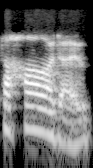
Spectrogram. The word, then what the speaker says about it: Cerrado: a rather hallowed word the Sado or the saho as it's pronounced uh in Portuguese and this is the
